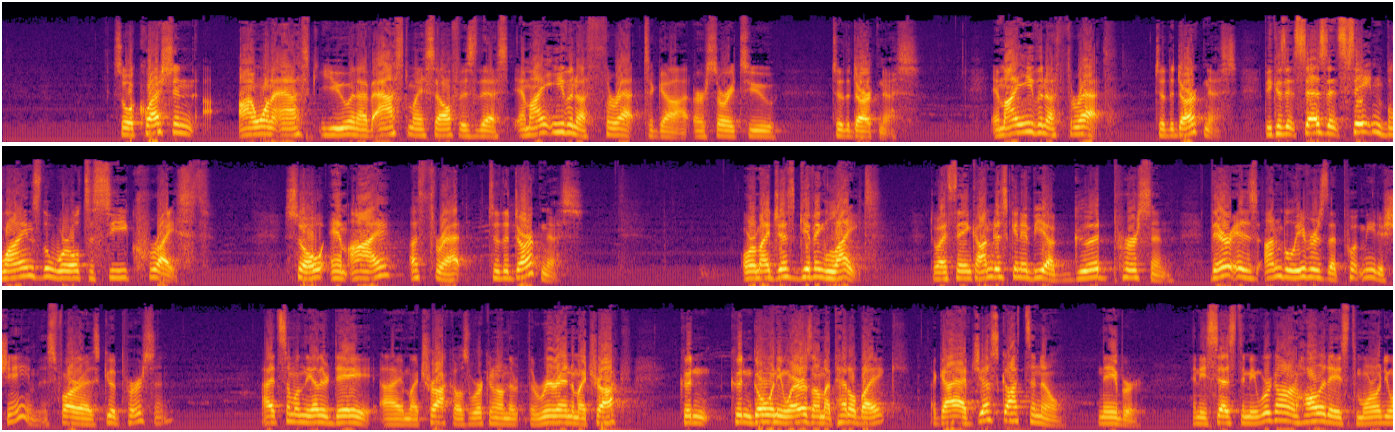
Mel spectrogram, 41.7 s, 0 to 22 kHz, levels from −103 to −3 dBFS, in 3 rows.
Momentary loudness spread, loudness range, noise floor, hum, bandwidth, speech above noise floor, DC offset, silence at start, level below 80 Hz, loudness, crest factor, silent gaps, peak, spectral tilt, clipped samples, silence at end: 12 LU; 4 LU; -52 dBFS; 60 Hz at -50 dBFS; 15.5 kHz; 37 dB; under 0.1%; 1.15 s; -52 dBFS; -15 LUFS; 14 dB; none; -2 dBFS; -4 dB/octave; under 0.1%; 0 s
